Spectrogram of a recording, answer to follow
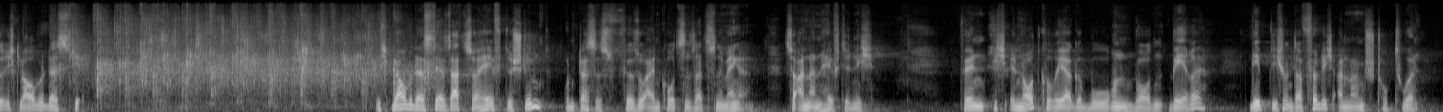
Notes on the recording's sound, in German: Im Babylon Berlin. Ihr Publikum aufgerufen, Fragen zu stellen, welche sie live auf der Bühne beantworten.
